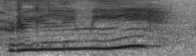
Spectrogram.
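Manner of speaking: surprised. Real, not acted. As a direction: feign shock at the compliment. Reacts to being told he changed.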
